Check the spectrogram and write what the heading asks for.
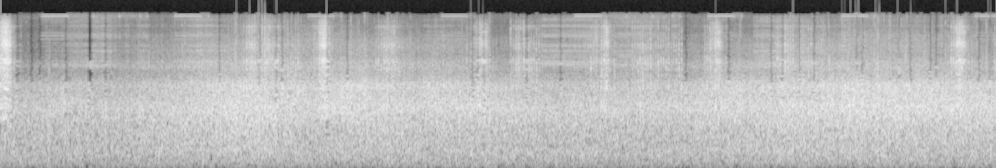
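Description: Steady, loud rush of airflow and motor noise picked up by a camera mounted on a model airplane in flight, with no distinct engine pitch standing out.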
